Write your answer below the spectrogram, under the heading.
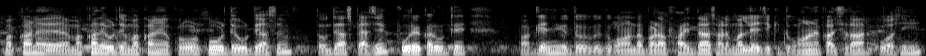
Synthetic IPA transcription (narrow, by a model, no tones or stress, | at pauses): məkːãːneməkːãːd̪eːʊɽd̪eːməkːãːnẽkɾoːɽkuːɾd̪eːʊʈd̪eːəst̪ːʊnd̪eːəspɛːs̬eːpuːɾeːkəɾʊʈd̪eː | paːkiəsĩːd̪ʊkaːnd̪aːbəɽaːpʰaːɪd̪aːsaːɽeːməlːeːd͡ʒeːkid̪ʊkaːnɛːkəʃəd̪aːɾoːəsĩː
